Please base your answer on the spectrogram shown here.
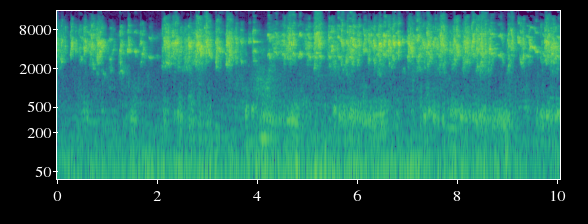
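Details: Lovebird twittering for ten seconds: high, harsh, rapid chirps in dense runs, a short pause near two seconds, then an almost unbroken shrill stream.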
